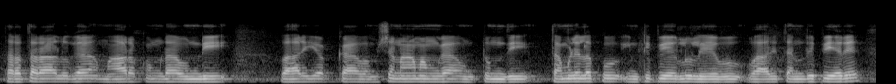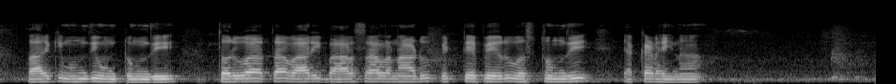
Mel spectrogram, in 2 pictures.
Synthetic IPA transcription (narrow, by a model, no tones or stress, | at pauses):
t̪ɐɾɐt̪ɐɾaːluɡaːmaːɾɐkuɳɖaːuɳɖi | ʋaːɾijɔkːɐʋɐmʂɐnaːmɐmɡaːuɳʈund̪it̪ɐmiɭilɐkuiɳʈipe̞ːɾlule̞ːʋuʋaːɾit̪ɐɳɖripe̞ːɾe̞ː | ʋaːɾikimund̪iuɳʈund̪i | t̪ɐɾuʋaːt̪ɐʋaːɾibʱaːɾɐsaːlɐnaːɽupe̞ʈːe̞ːpe̞ːɾuʋɐst̪und̪i | ɛkːɐɽɐjnaː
